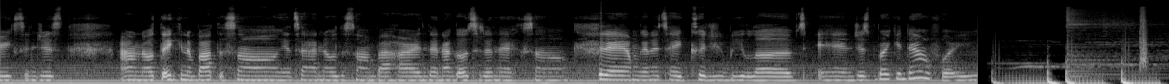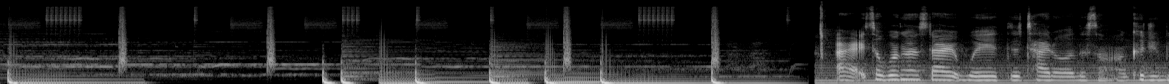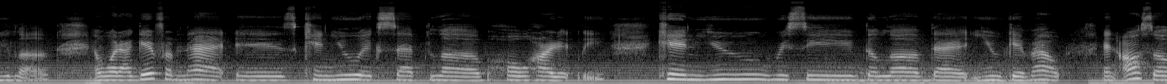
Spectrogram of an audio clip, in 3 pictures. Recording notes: Sorry, y'all for the buzz in the background but I didn't want to rerecord.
